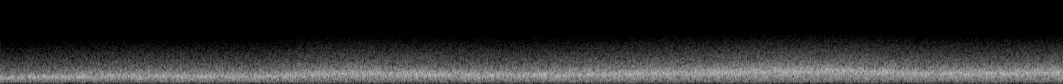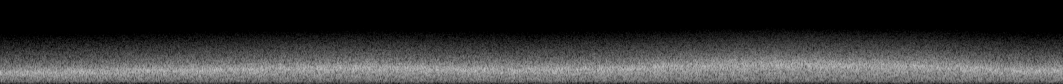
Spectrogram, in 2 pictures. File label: wind; simple-weather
